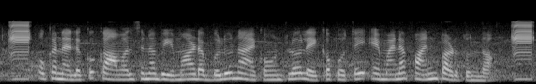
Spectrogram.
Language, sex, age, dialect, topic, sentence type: Telugu, female, 25-30, Utterandhra, banking, question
